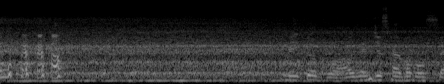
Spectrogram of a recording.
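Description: A steady low mechanical hum with an even airy noise, with brief snatches of voices just after the start and again near the end.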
